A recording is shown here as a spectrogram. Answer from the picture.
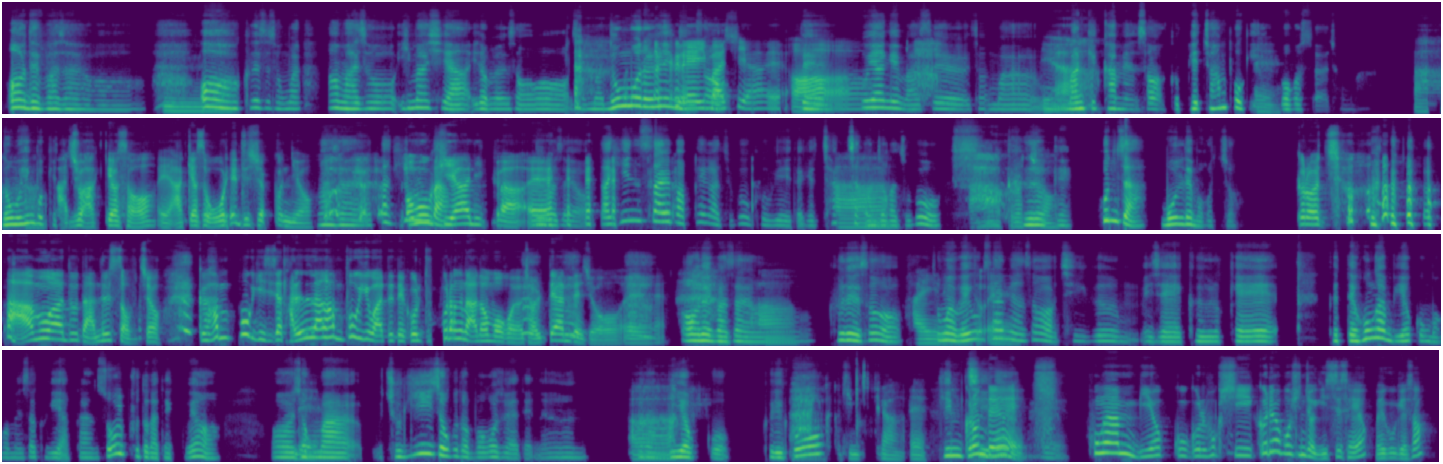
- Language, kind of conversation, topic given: Korean, podcast, 가족에게서 대대로 전해 내려온 음식이나 조리법이 있으신가요?
- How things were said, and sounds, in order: laugh; laughing while speaking: "오래 드셨군요"; laugh; laugh; laughing while speaking: "그렇죠"; laugh; laugh; in English: "소울 푸드가"; laugh; tsk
